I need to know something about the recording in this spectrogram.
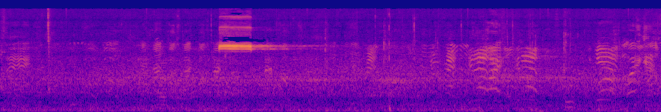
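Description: A referee's whistle, one short blast about three seconds in, over distant shouting voices from the field.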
